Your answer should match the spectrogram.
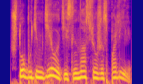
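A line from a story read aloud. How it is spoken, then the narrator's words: Whispered question. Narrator (Russian): шепотом уточнил он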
